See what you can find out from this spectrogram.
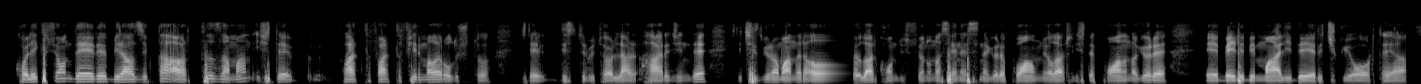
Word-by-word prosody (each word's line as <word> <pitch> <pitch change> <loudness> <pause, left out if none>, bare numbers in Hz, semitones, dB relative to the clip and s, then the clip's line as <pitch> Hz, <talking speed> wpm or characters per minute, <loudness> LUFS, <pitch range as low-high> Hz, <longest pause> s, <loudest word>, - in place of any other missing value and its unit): koleksiyon 130 +4 +1
değeri 130 -1 +3
birazcık 120 +1 +1
daha 135 -1 +4
arttığı 110 +5 -2
zaman, 125 +3 -3
işte, 115 - -4 0.3
ııı, - - -24
farklı, 115 -1 0
farklı 115 -1 -1
firmalar 115 0 0
oluştu. - - -7 0.3
İşte, 95 0 -5 0.2
distribütörler 95 -1 -2
haricinde, 90 +5 0 0.3
işte, - - -19
çizgi 110 +2 -1
romanları 110 0 +2
alıyorlar, 100 +1 +2
kondisyonuna, 100 0 -8
senesine 100 +1 0
göre 105 0 -1
puanlıyorlar, 100 -1 +1
işte, - - -8
puanına 100 +2 0
göre, 100 -1 +3 0.4
eee, 90 0 +1
belli 95 +2 +5
bir 105 - +1
mali 95 +1 +3
değeri 95 +1 +2
çıkıyor 95 0 -4
ortaya. 90 -1 -2
100 Hz, 140 wpm, -25 LUFS, 95-115 Hz, 0.4 s, belli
